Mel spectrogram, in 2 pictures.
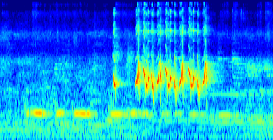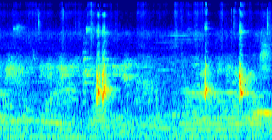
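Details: Excited male sooty-headed bulbul, kept as a cage bird, delivering a fast rollicking run of wavering bubbly notes lasting about a second, followed by a few spaced sharp chips over a steady low hum.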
